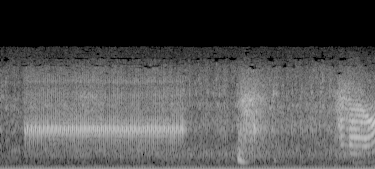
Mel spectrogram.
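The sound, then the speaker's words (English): A telephone ring tone on the line of a call dialed from New York to a home number: one long, steady buzzing tone lasting over a second, followed by a pause and a couple of short, sweeping sounds. “It's ringing.”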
